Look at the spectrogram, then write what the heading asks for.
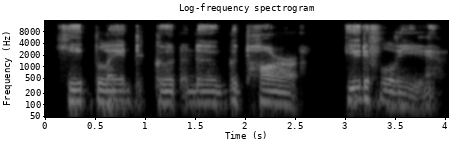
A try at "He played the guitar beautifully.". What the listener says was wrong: Beautifully. U-nya nggak bunyi. Beautifully.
